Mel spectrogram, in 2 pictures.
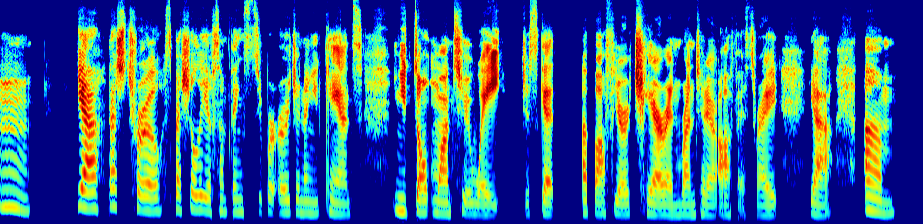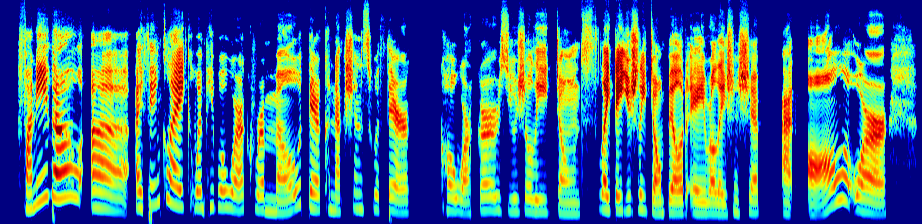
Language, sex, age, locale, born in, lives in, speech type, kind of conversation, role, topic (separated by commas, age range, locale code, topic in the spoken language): English, female, 45-49, en-US, United States, United States, conversation, unstructured, none, Which work setup—remote, hybrid, or on-site—fits you best, and how does it shape your day and relationships?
